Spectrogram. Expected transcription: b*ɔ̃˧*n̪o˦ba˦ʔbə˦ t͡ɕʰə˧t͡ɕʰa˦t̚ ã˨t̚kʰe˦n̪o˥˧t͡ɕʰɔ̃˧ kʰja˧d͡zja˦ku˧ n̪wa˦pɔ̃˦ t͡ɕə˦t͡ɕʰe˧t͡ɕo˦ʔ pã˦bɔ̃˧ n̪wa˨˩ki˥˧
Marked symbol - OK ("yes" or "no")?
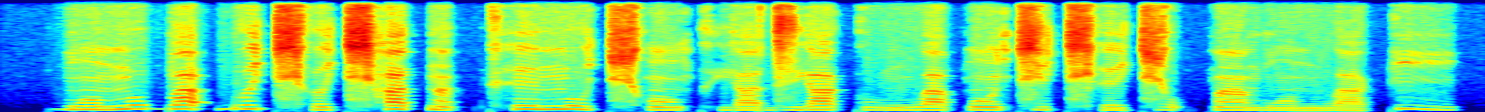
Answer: yes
